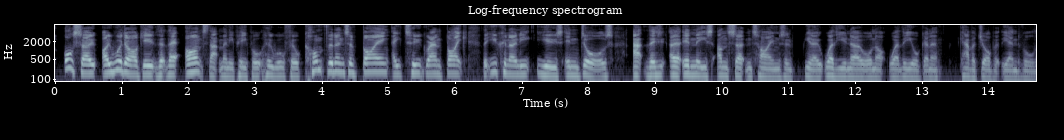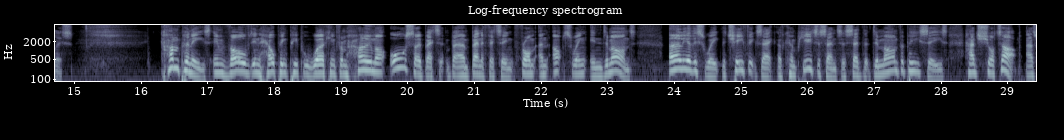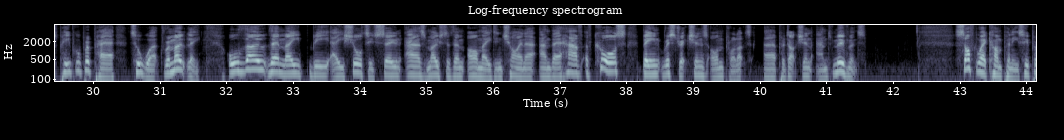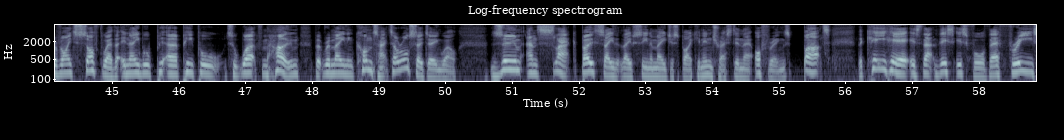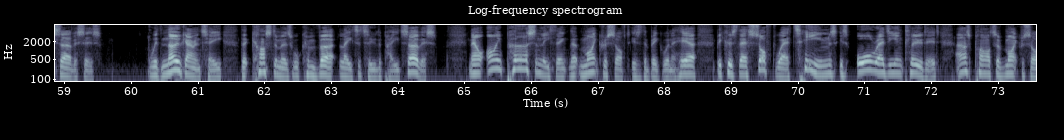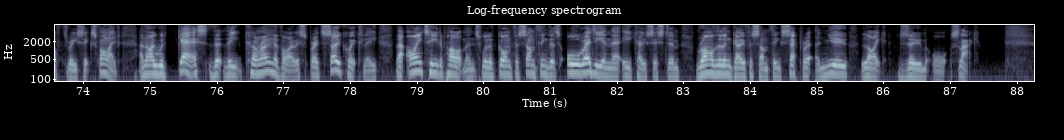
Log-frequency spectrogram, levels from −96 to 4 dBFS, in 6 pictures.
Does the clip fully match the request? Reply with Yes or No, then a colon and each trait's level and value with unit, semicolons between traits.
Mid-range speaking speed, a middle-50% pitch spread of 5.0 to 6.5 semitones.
Yes: average, 165 wpm; wide, 5.4 semitones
